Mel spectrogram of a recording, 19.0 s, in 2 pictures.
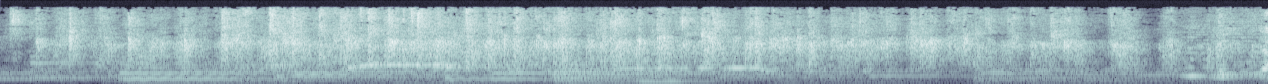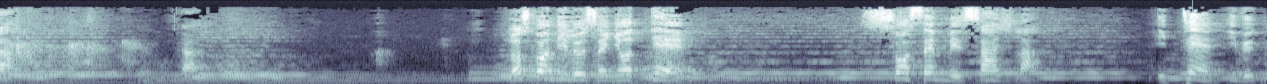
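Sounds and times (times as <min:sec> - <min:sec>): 
church congregation clapping: 0:00.0 - 0:10.7
speech: 0:13.4 - 0:14.8, 0:16.2 - 0:17.4, 0:18.2 - 0:19.0.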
